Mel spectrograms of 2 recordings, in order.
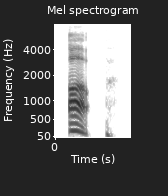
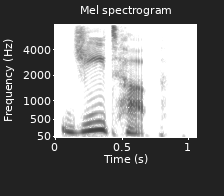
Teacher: If you say each word by itself, you hear get and then up. But in natural talk, the T sound often joins to the up, sounding like G-tup. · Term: connected speech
